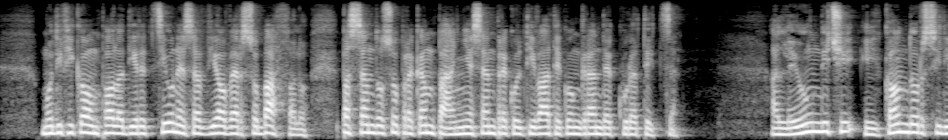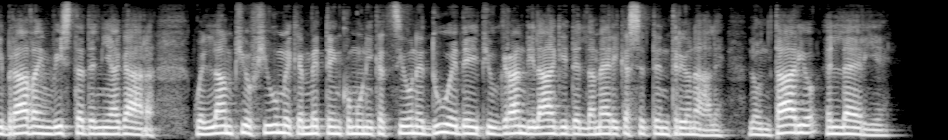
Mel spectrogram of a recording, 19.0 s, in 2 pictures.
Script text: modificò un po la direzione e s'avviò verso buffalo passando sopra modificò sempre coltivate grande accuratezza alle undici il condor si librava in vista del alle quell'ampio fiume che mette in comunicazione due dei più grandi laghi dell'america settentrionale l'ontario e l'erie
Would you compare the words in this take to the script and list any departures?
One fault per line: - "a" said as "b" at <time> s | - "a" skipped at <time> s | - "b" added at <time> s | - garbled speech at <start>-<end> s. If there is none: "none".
- "modificò" said as "campagne" at 4.1 s
- "con" added at 5.6 s
- "alle" said as "niagara" at 10.5 s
